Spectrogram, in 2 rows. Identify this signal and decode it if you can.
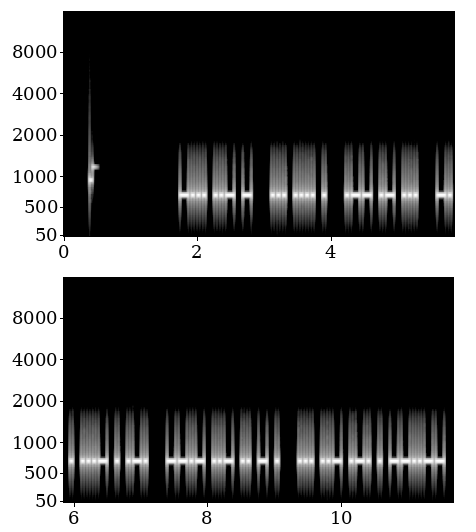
Morse code, heard as a keyed tone, about 28 wpm, 700 Hz. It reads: BUT SHE WAS NEVER QUITE SURE,
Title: Sentences from Top 700 Words 28wpm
